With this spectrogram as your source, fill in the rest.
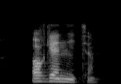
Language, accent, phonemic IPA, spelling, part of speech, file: French, France, /ɔʁ.ɡa.nit/, organite, noun, LL-Q150 (fra)-organite.wav
- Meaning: organelle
